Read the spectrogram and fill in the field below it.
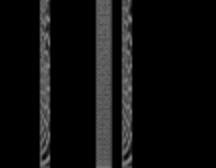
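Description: A burst of harsh electronic noise from a retro video game sounds briefly.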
